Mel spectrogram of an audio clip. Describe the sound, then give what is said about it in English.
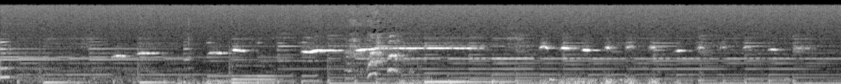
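Someone whistles a short, stepping melody of clear held notes, steady, over a low, busy backdrop of sustained tones throughout. “You impudent little daughter, what makes you whistle now?”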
